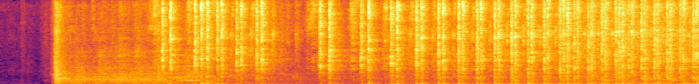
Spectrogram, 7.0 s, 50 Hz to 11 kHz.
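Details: 1956 Ferguson TE20 TVO four-cylinder tractor, first run in 8 years: fires up, then settles into an uneven, lumpy beat with a regular missing pulse. Running on three cylinders; cylinder number one suspected.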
